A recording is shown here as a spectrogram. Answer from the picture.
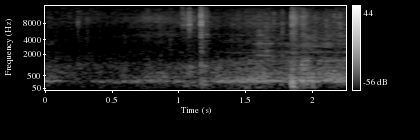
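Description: Near silence: faint outdoor background noise with a few soft clicks, growing slightly louder toward the end.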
